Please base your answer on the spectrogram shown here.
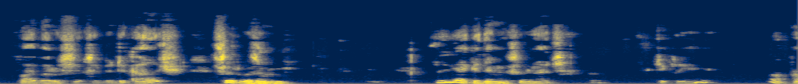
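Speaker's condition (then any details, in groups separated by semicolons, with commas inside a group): Parkinson's; attributed to Agent Orange exposure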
